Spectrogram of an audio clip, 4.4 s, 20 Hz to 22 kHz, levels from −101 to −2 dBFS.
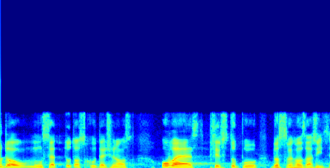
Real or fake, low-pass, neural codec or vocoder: fake; 7.2 kHz; codec, 16 kHz, 6 kbps, DAC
